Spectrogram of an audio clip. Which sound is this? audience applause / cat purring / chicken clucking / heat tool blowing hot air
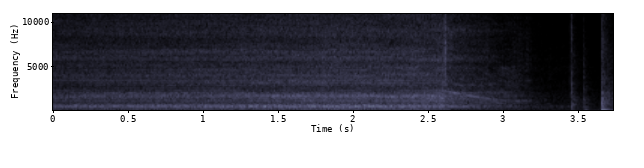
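heat tool blowing hot air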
